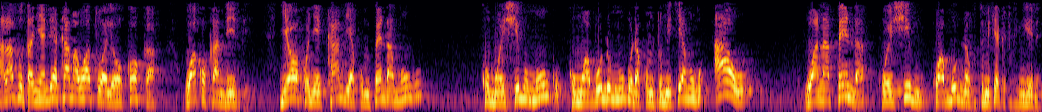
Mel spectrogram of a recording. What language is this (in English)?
Swahili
